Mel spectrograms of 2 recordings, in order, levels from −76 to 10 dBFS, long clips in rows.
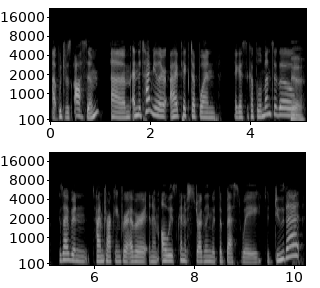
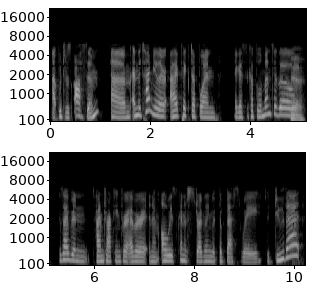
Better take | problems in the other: first | garbled, watery; badly; nothing above 6 kHz; slightly in the first

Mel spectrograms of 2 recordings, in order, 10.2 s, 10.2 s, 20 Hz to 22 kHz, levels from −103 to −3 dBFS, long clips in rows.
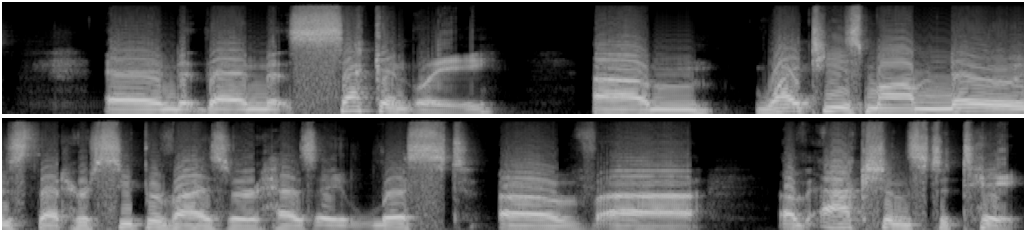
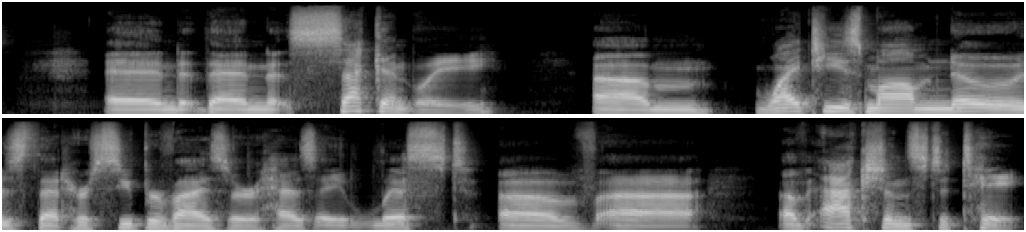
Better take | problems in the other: second | distortion; heavy; 20% of the sound clipped

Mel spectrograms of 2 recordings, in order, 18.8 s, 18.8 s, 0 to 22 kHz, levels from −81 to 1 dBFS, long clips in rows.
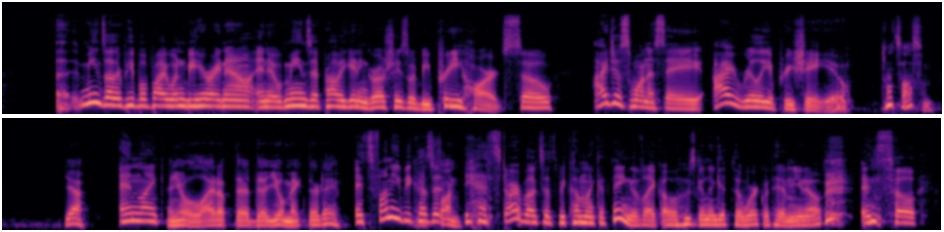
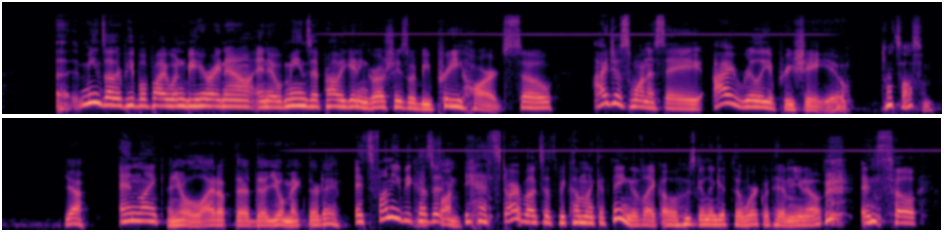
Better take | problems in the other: first | high-pitched whine; noticeable; from 3 to 8.5 s and from 12 s on; 7.5 kHz, 20 dB below the speech

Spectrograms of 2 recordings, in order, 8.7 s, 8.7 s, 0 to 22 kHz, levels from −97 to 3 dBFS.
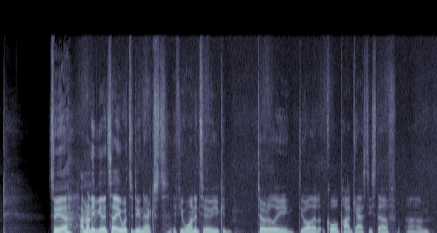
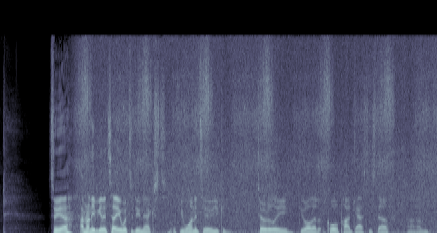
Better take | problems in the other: first | hiss; loud; from 1.5 s on; 8 dB below the speech; faint in the first

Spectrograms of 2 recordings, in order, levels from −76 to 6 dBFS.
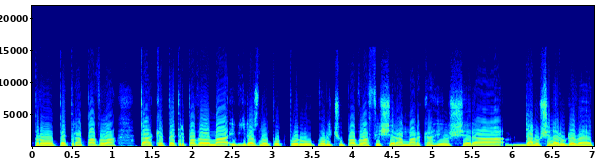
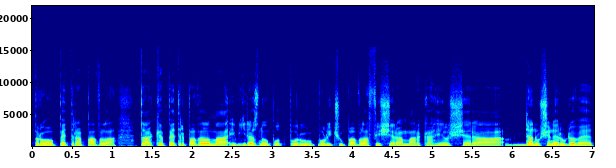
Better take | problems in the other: second | distortion; heavy; 17% of the sound clipped

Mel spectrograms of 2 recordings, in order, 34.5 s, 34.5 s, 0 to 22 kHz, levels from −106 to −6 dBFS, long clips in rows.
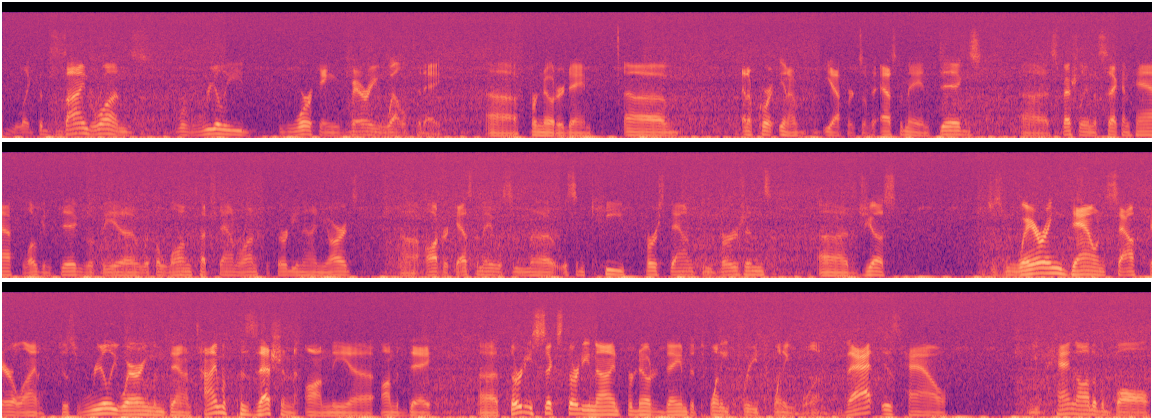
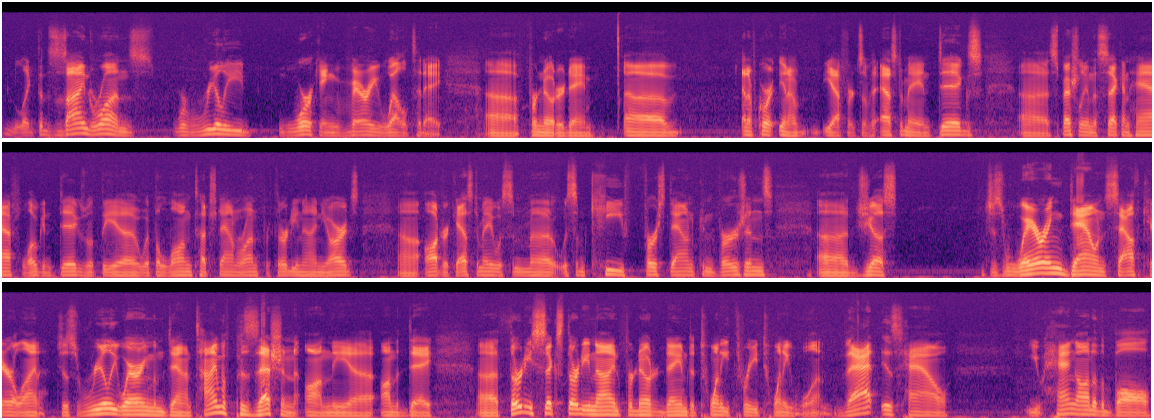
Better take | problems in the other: second | hiss; loud; throughout; 4 dB below the speech; faint in the second

